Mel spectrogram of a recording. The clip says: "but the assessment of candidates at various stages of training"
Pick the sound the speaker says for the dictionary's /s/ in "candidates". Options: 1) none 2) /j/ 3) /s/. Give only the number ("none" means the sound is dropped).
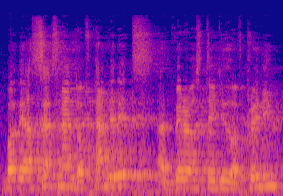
3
